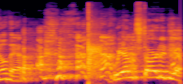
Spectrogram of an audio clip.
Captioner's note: laughs; claps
